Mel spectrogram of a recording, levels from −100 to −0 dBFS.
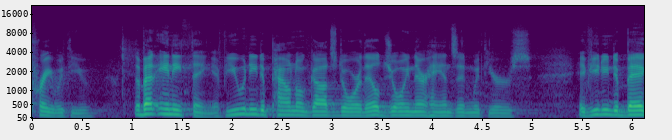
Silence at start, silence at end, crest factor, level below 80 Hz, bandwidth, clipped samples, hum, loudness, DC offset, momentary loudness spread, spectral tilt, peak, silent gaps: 0 s; 0 s; 24 dB; under -90 dBFS; 10.5 kHz; under 0.1%; none; -43 LUFS; under 0.1%; 16 LU; -7 dB/octave; -20 dBFS; none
